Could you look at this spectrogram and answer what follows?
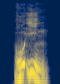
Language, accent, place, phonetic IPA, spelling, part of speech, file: German, Germany, Berlin, [ʁuˈiːn], Ruin, noun, De-Ruin.ogg
- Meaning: ruin (something which leads to serious troubles)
